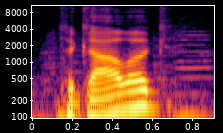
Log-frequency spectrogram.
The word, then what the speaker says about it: Tagalog: Once again, it's Tagalog. – Tagalog. – Tagalog? – Tagalog. I think. – Well, this is G-A-H, not G-U-H.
